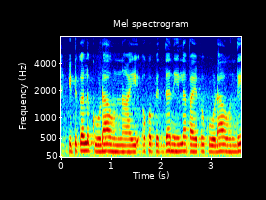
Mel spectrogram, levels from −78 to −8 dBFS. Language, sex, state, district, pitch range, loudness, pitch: Telugu, female, Telangana, Komaram Bheem, 160-175 Hz, -15 LUFS, 170 Hz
